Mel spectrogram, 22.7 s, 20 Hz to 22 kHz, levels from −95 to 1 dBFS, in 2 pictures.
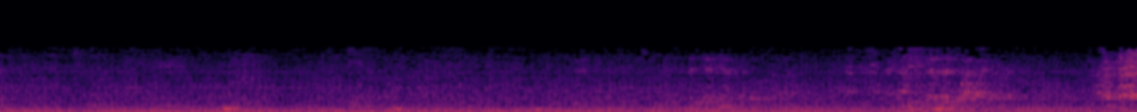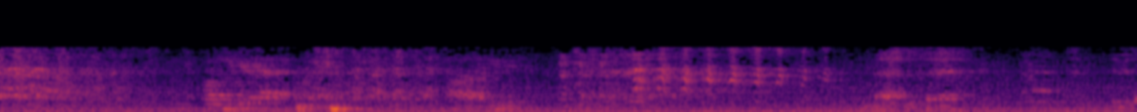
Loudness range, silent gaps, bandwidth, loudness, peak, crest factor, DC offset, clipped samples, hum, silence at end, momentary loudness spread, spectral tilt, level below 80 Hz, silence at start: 9 LU; none; 3.9 kHz; -52 LUFS; -28 dBFS; 24 dB; under 0.1%; under 0.1%; none; 0 s; 11 LU; -3.5 dB/octave; -58 dBFS; 0 s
